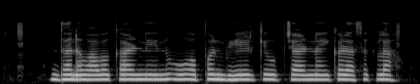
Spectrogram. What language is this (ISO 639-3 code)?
mai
